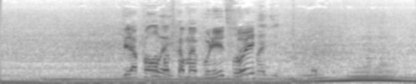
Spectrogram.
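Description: A powerful car engine idles with a deep rumble.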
